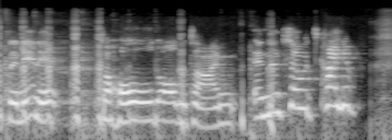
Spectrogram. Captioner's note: laughing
